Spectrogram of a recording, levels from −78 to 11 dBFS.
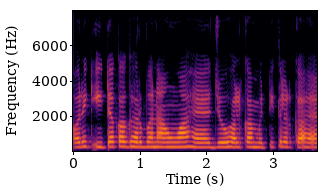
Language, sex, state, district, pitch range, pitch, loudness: Hindi, female, Delhi, New Delhi, 255-270 Hz, 260 Hz, -16 LUFS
